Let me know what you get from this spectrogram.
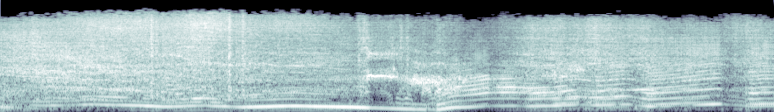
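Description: Rally car engine revving up and down through gear changes, dropping to a low pitch about four seconds in as it brakes into a tight corner, then revving hard again as it accelerates out.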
